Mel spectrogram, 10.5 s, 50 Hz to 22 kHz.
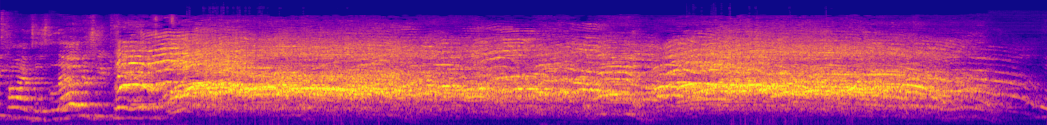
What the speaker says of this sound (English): I want you to yell out 3 times as loud as you can.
